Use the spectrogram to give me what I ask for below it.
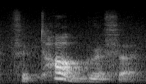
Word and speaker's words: photographer: And so they think for a moment and then they can put the stress on this one, photographer.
